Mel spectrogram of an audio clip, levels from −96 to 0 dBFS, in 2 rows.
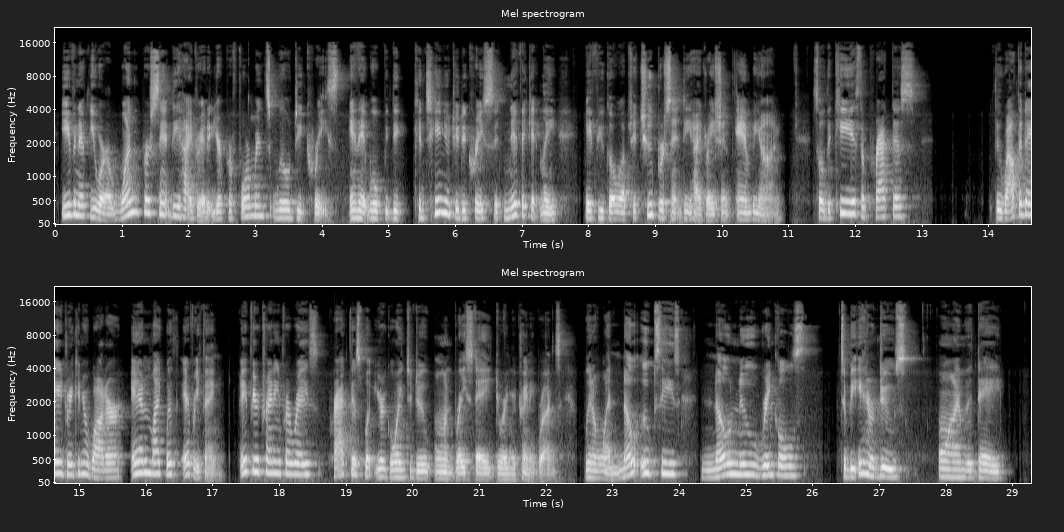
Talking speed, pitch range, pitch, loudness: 160 wpm, 145-215 Hz, 160 Hz, -16 LUFS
